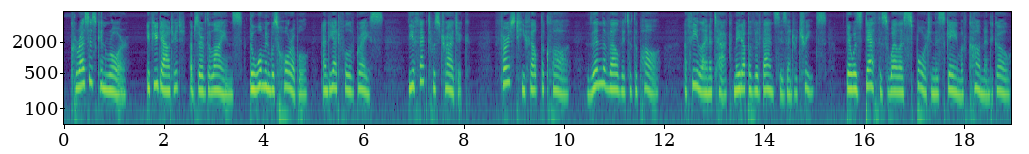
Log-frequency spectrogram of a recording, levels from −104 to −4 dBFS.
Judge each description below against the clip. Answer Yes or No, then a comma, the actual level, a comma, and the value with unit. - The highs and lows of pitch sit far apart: No, average, 3.7 semitones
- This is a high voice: Yes, high, 230 Hz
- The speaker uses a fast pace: No, average, 180 wpm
